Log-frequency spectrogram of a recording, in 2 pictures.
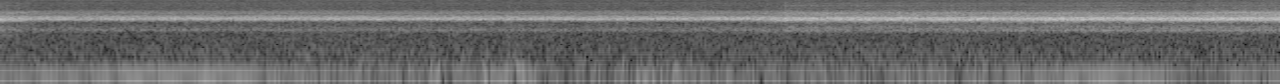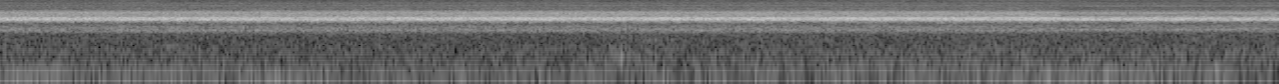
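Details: Cicadas calling from an olive tree on a warm evening while blind cats climb the branches to hunt them: a continuous high, shrill buzzing drone that swells louder after about four seconds and then holds steady, with no other clear sounds.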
